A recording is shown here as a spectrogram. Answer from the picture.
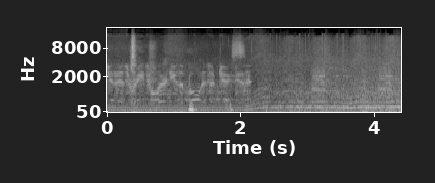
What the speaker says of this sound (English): I forgot how much this car wheel spins.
